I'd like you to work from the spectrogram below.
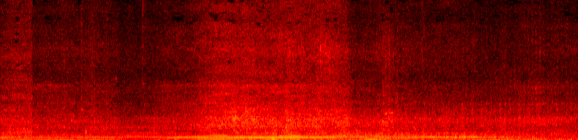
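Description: Engines of vehicles stuck in a traffic jam in Shimla rumble nearby, a loud steady idle with one car revving up and easing off in the middle, no voices.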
